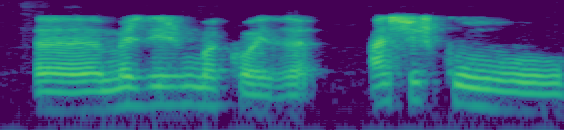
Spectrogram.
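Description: This speaker has a European Portuguese accent and fairly even intonation. The pace is fairly slow. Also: man. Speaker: podcast co-host. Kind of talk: interview.

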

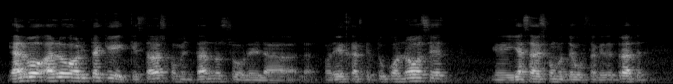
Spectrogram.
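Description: At a fairly quick pace, a man of medium pitch talks with ordinary pitch variation. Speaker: podcast co-host. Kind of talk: casual chat.

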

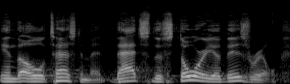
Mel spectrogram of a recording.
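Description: A man's fairly high, dark, mellow voice in a Southern US accent, with ordinary pitch variation. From US South, Arkansas. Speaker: guest pastor. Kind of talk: sermon. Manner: animated.

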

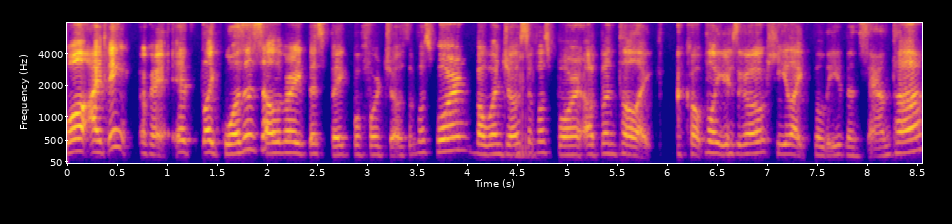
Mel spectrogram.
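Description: A woman with a normal speaking voice, fairly high-pitched, fairly quick with hardly any pauses, and ordinary pitch variation. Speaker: podcast co-host. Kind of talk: casual chat.

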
